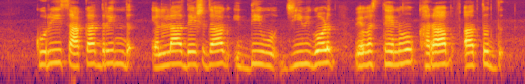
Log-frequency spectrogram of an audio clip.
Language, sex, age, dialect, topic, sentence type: Kannada, female, 60-100, Northeastern, agriculture, statement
